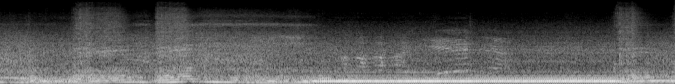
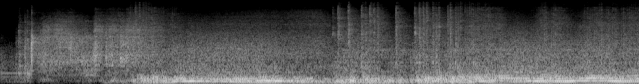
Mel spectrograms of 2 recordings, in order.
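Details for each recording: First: Nissan 240SX started for the first time in 2 years after being rebuilt onto a different chassis, with a temporary heater hose fitted: steady, even idle with clean revs that rise and settle. Loud and raspy in tone but running healthy. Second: Nissan 240SX first start in two years after rebuild onto a new chassis: engine catches and runs evenly for about a second, then falls into an uneven, loping idle that surges and sags; cause not yet known.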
